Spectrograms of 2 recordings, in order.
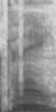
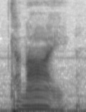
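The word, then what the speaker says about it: Cannae: was in canai i i pronounced it before kane but can i and latin i mean i guess whatever it is suffering inaccuracies notable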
